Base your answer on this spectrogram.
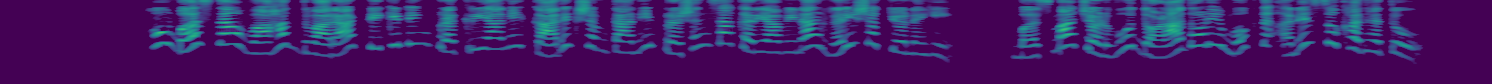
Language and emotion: Gujarati, happy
